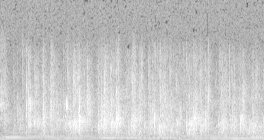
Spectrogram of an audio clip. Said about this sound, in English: Right on. I want you guys to clap your hands.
